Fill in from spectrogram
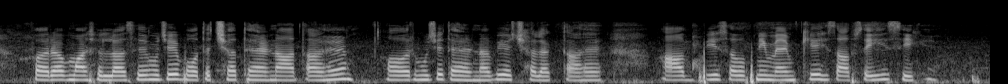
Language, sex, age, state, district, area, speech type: Urdu, female, 45-60, Delhi, Central Delhi, rural, spontaneous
